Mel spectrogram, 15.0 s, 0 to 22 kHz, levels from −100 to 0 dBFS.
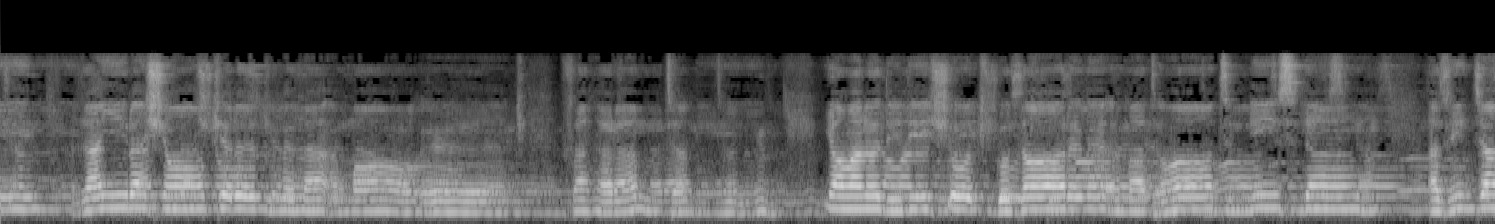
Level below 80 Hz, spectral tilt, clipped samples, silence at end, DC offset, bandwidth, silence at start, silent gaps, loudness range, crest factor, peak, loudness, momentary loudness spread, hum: -72 dBFS; -4.5 dB/octave; under 0.1%; 0 s; under 0.1%; 9.4 kHz; 0 s; none; 7 LU; 20 dB; -8 dBFS; -28 LUFS; 14 LU; none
